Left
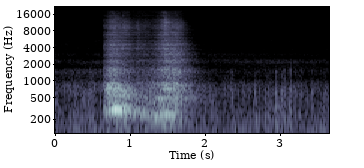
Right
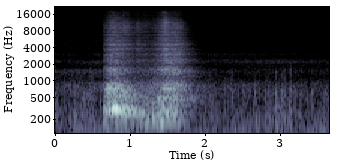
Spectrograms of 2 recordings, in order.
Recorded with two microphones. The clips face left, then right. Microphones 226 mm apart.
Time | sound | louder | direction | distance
0.6 | a whoosh | right 2 dB | 25° right (ahead or behind) | 1.0 m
